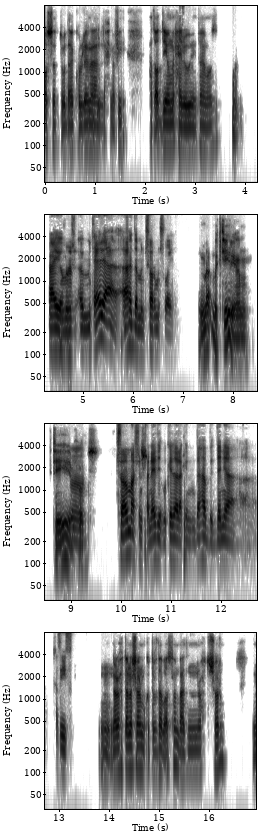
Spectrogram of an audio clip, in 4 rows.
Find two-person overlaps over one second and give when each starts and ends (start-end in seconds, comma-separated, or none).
none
